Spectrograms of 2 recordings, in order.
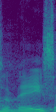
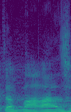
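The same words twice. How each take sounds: First: "vase" pronounced to rhyme with "face"; vase as VAYSS. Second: "vase" pronounced VAHZ, open AH. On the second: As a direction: say "vase" with AH and a final Z. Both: Shown as a demonstration. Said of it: "depending on where you're from".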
